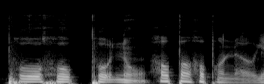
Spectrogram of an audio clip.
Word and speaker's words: Ho'oponopono: Ho'oponopono.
